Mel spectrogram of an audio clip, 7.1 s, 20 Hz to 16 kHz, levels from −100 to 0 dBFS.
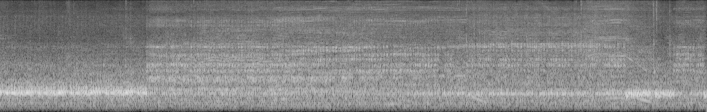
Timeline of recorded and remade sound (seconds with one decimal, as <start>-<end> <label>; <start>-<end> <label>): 0.0-1.0 recorded; 1.0-1.9 remade; 1.9-7.1 recorded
